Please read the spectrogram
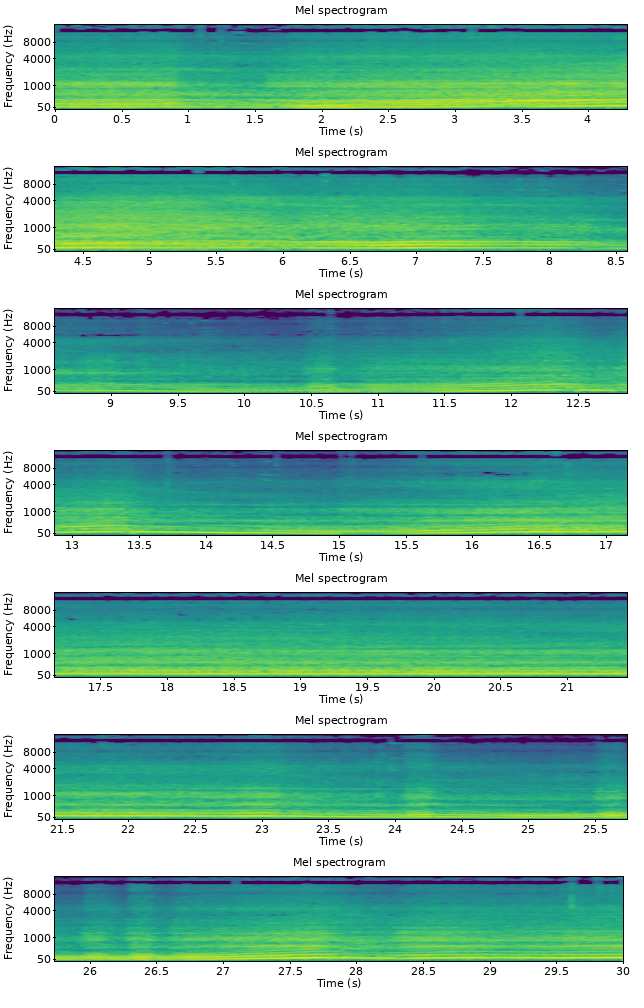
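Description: Timberjack skidder's diesel engine running, its revs dropping and rising again several times, with steady stretches in between.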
